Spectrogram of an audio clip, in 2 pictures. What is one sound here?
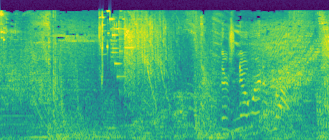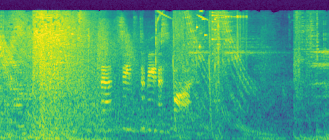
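Loud blasts and crashing hits of a fight burst out in quick succession.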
